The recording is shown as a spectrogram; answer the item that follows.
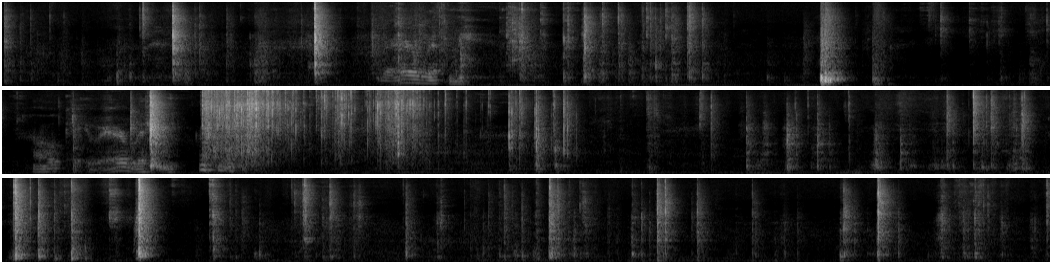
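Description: Plastic packaging crinkling and tearing as a boxed plastic portable washing machine is unpacked, with many knocks and clatters of its plastic parts being handled. One sharp knock comes about eight seconds in, and a longer stretch of crinkling and tearing comes about halfway through.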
